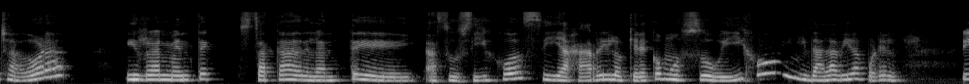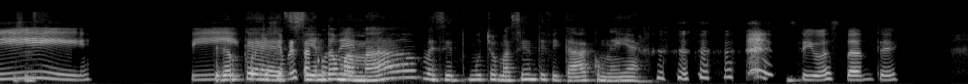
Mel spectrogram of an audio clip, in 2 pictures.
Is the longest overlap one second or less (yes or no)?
no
